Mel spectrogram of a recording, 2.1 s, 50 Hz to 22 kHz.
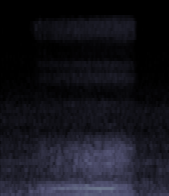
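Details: Ruby, a Shih Tzu kept as the mascot dog of a Sakado indoor tennis school, snoring while asleep on 10 March 2018: a single drawn-out snore of about a second and a half, a low steady buzzing tone with a breathy hiss, in a quiet room.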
